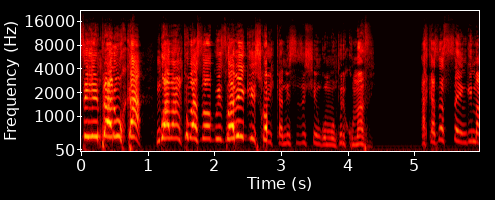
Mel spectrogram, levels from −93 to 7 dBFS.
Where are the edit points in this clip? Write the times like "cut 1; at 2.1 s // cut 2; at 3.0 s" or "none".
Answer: cut 1; at 2.8 s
